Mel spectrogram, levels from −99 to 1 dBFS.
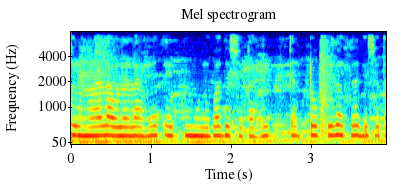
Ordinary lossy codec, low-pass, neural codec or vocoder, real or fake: none; 7.2 kHz; codec, 16 kHz, 8 kbps, FunCodec, trained on Chinese and English, 25 frames a second; fake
